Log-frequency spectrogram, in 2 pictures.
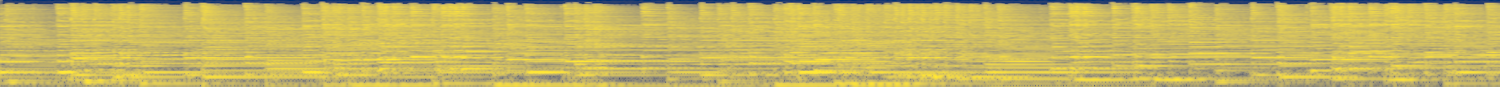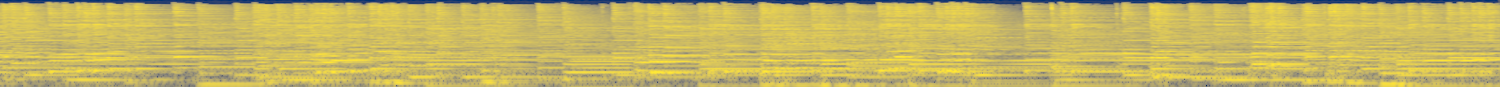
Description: clavecin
